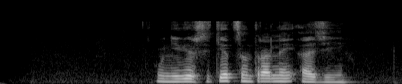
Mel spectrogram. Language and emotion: Russian, neutral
